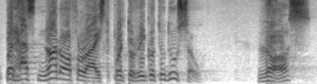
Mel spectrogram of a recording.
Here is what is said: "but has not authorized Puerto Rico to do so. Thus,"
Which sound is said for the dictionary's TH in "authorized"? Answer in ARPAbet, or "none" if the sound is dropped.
TH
